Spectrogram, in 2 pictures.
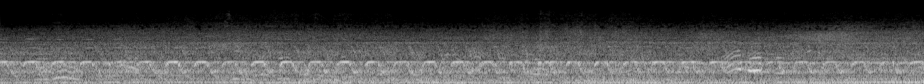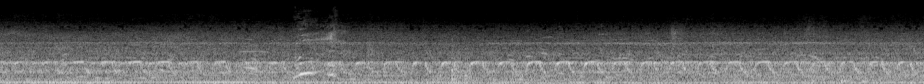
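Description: A large crowd shouts and whistles outdoors.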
